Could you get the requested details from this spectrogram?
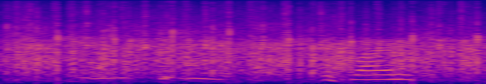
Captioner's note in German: Räuspern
